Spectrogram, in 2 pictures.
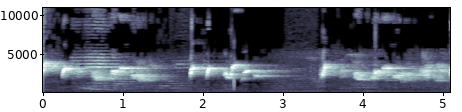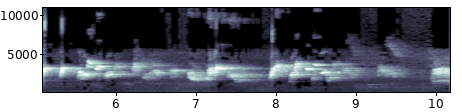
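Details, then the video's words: Red-whiskered bulbul singing: bright, warbled phrases repeat in short bursts separated by brief pauses, each phrase rising and falling with rich, fluty notes. "chim Chào mào"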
